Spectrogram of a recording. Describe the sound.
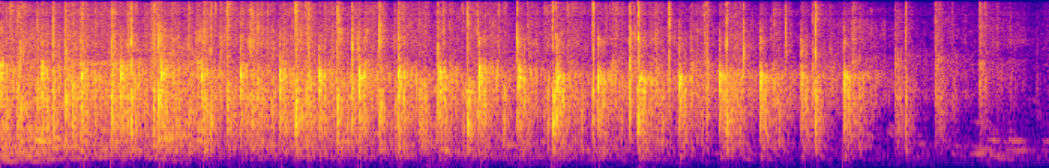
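A church audience applauds to welcome a preacher on a Sunday morning. The clapping is crisp and rhythmic with voices mixed in, and it thins out and fades toward the end.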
